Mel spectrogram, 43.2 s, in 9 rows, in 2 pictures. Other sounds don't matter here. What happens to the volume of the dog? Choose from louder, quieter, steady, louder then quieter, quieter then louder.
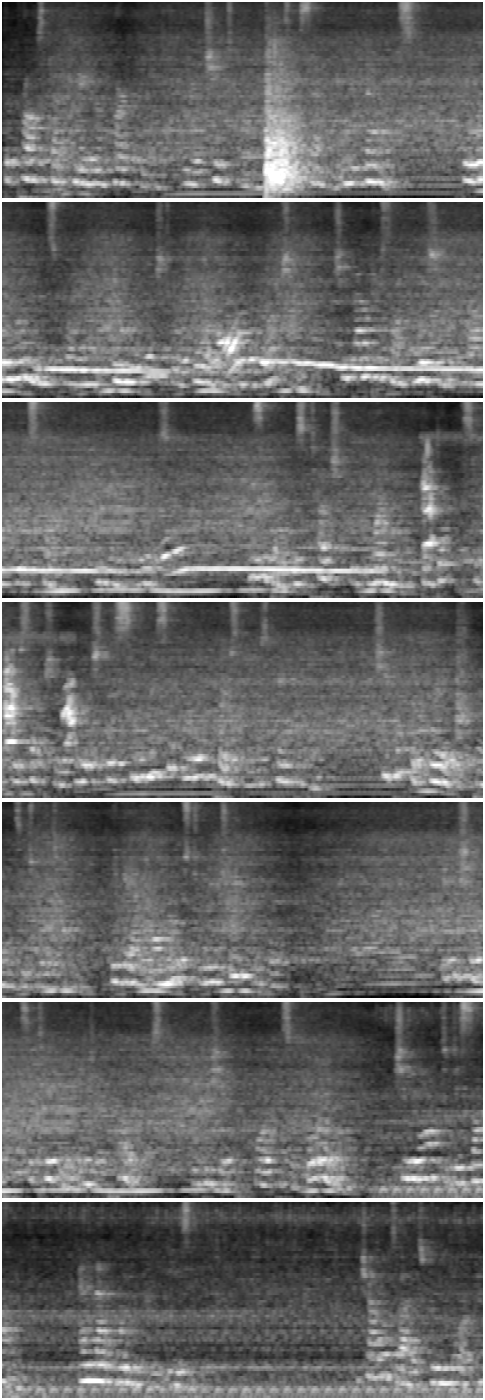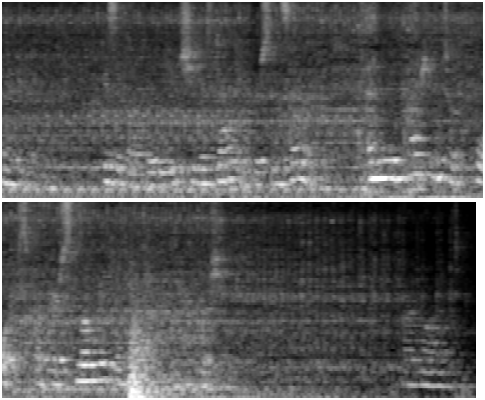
steady.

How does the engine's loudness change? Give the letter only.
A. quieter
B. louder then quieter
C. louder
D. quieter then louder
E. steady
E.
